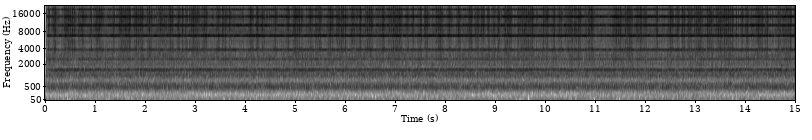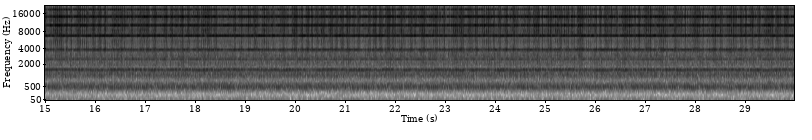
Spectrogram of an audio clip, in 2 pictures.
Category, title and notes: Sound effects > Objects / House appliances
ALRMClok-Blue Snowball Microphone, MCU Alarm Clock, Ringing, Classic Nicholas Judy TDC
A classic alarm clock ringing.
alarm, clock, ringing, Blue-brand, Blue-Snowball, classic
